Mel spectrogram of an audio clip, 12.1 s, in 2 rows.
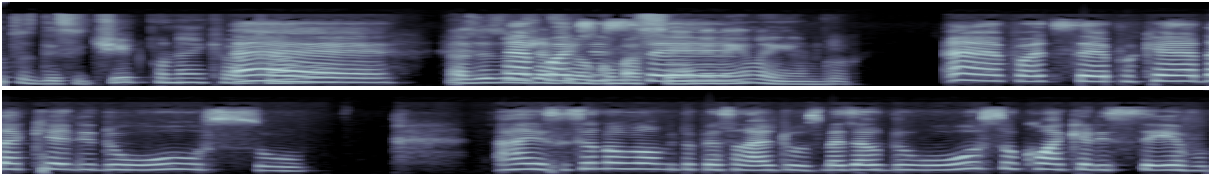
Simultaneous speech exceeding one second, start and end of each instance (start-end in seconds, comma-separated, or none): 2.5-3.7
